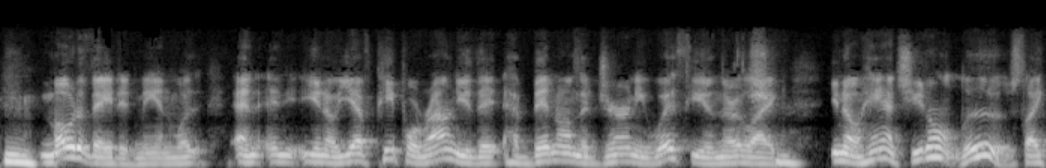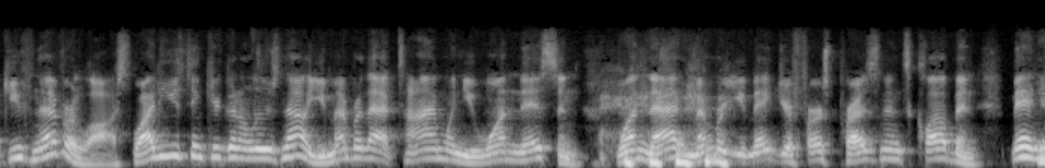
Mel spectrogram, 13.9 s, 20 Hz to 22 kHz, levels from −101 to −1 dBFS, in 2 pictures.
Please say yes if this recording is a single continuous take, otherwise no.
yes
